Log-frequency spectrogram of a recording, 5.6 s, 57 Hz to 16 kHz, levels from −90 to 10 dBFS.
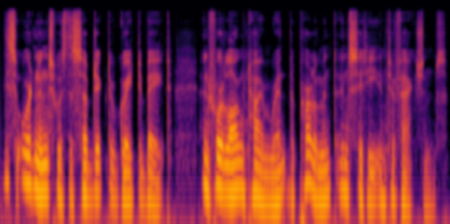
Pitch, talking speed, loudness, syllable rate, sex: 115 Hz, 215 wpm, -18 LUFS, 5.9 syllables/s, male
